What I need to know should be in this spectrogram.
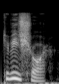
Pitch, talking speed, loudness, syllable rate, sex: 215 Hz, 300 wpm, -14 LUFS, 6.3 syllables/s, female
